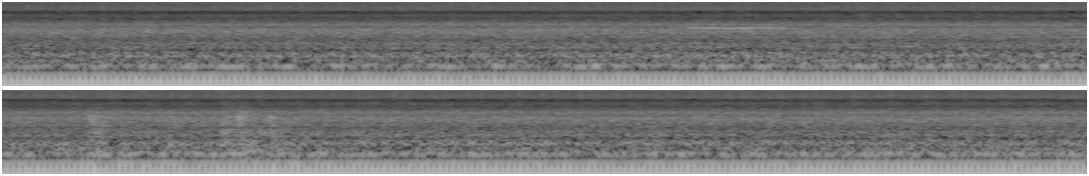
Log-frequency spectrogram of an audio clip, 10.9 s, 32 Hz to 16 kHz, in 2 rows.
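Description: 2011 Ford Mustang's engine idling steadily as the car is brought up to its parking spot, a low, even hum with no change in pitch.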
